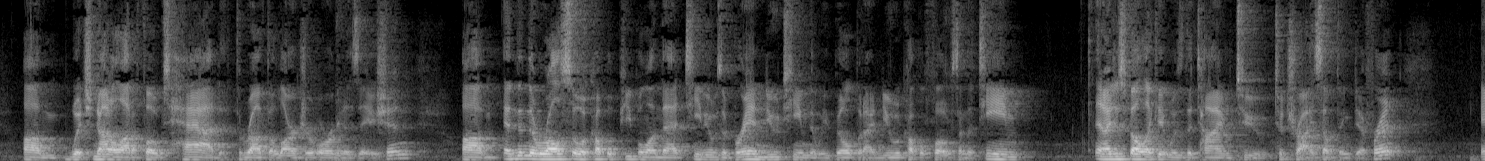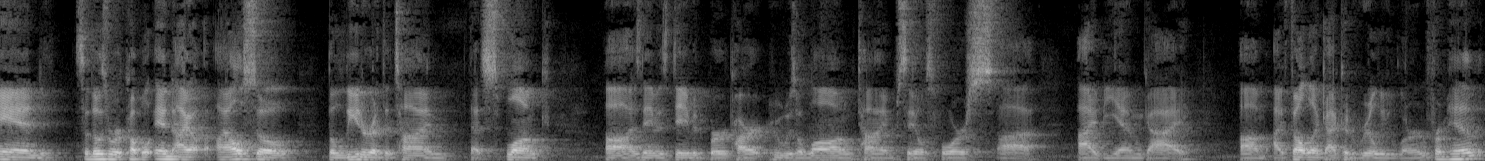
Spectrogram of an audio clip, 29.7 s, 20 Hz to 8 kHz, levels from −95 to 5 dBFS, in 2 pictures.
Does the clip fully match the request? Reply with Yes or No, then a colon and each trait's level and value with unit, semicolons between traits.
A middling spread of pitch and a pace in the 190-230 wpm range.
Yes: average, 3.5 semitones; average, 200 wpm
